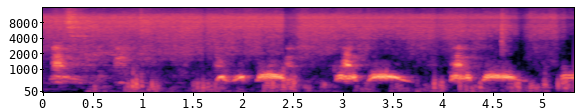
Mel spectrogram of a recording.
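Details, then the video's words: Decoy spotted dove from Thailand cooing in repeated low three-part phrases over a steady hiss, with thumps and other knocking noises mixed in. "เสียงต่อนกเขาใหญ่ เสียงชัด"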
